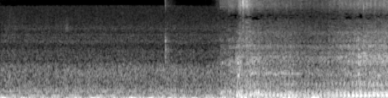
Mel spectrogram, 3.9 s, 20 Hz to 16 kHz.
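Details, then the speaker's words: Troy-Bilt TB465SS two-stroke string trimmer, about 13 years old, that stalled at idle and when given throttle, after a new carburetor: catches after a couple of pulls and settles into a steady, clean buzzing idle; normal start. "right so it's started I'm gonna duct over in the on position before this died here too and now on he died three and he's again here it runs perfectly so the job is successful"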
